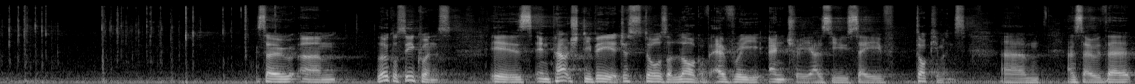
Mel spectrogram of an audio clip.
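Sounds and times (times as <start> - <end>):
quick bursts of typing on a computer keyboard: 0.0 - 2.5
speech: 2.6 - 11.3.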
